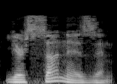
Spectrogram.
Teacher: 然后 zint 的这个特的音呢我们就省了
